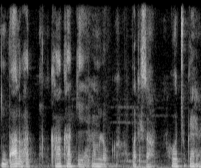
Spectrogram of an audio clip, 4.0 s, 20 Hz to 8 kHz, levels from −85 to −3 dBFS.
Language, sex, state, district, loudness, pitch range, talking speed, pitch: Hindi, male, Chhattisgarh, Raipur, -23 LUFS, 110-115 Hz, 150 wpm, 115 Hz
